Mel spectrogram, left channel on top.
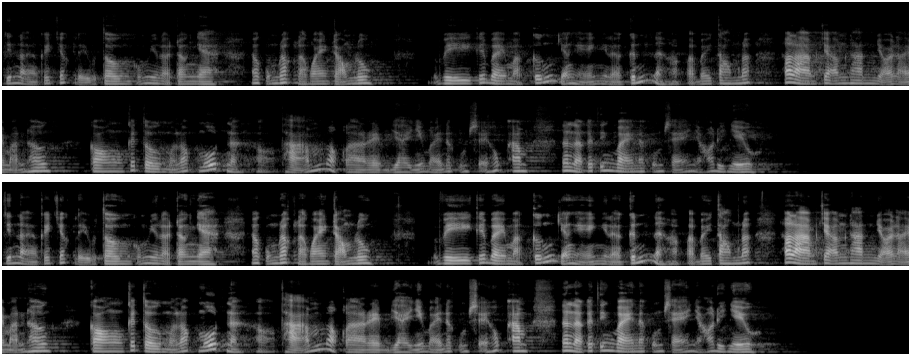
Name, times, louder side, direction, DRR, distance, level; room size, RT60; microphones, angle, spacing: voice 1, 0.0-16.7, right 5 dB, 55° right, 1.0 m, -29 dB
29.0 x 26.0 x 6.9 m
head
